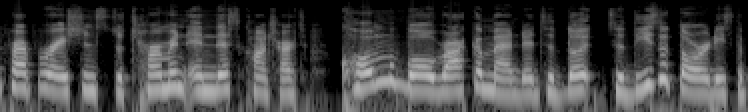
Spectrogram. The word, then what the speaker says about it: CONMEBOL: that organized Copa America, CONMEBOL, that's how you pronounce it, right? Yeah, Okay. CONMEBOL.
